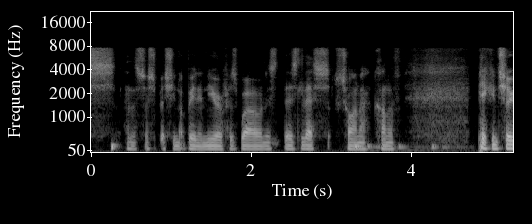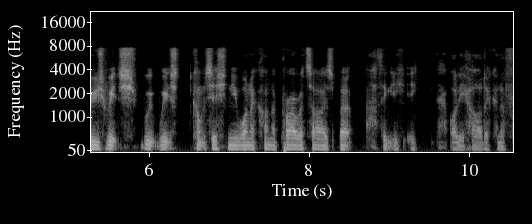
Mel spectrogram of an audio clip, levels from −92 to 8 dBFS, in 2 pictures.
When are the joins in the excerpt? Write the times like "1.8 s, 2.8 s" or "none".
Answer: 3.0 s, 8.6 s

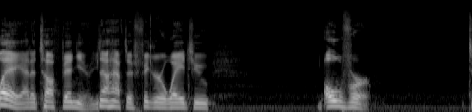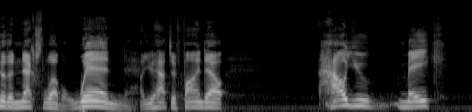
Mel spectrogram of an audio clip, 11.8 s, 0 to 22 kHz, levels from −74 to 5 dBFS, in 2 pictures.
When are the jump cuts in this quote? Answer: 1.2 s, 4.0 s, 7.7 s

